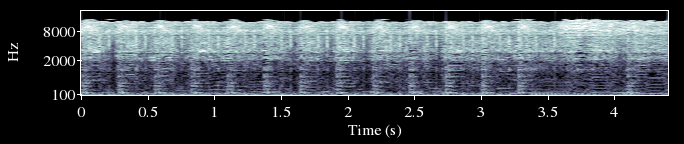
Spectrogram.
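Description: Heavy metal music: distorted electric guitars over fast, evenly spaced kick drum beats. The kick drum drops out near the end.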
